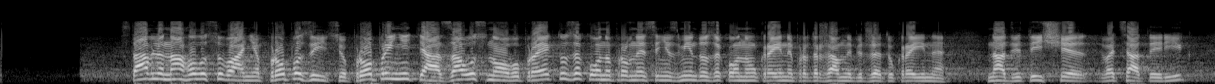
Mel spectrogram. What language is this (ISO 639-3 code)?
ukr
